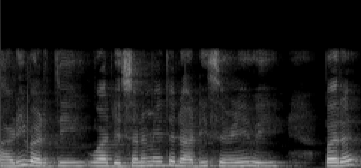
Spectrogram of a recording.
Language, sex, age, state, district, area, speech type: Sindhi, female, 60+, Maharashtra, Thane, urban, spontaneous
